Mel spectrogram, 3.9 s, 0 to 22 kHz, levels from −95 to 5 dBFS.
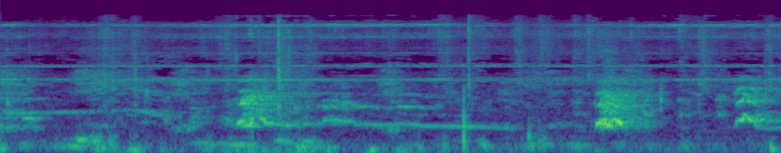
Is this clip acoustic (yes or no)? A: yes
